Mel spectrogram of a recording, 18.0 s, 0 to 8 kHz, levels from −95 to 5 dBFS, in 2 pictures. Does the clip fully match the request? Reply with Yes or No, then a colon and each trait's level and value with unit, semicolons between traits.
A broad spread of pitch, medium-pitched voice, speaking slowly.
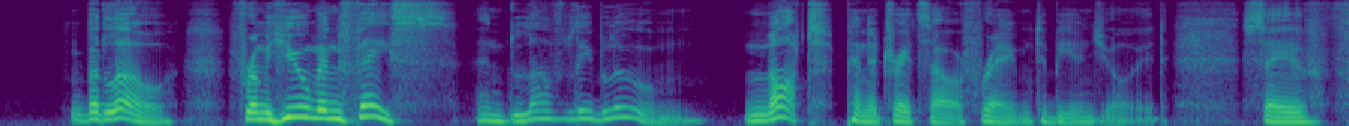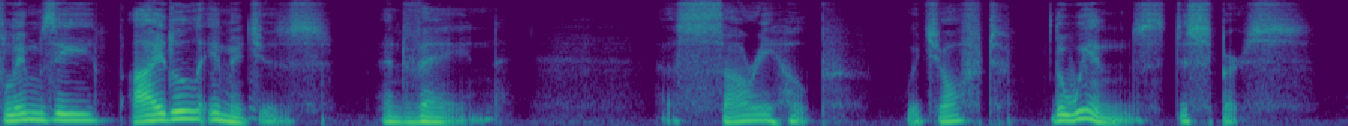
Yes: wide, 5.9 semitones; medium, 145 Hz; slow, 95 wpm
